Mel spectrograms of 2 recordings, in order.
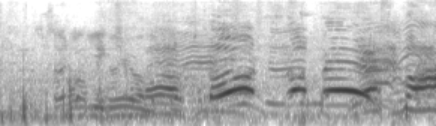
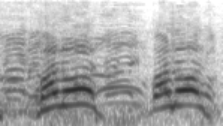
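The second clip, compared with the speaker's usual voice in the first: shouting; 3 semitones higher, 7 dB louder, slower than usual. Real, not acted. Coach warning of opponent.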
